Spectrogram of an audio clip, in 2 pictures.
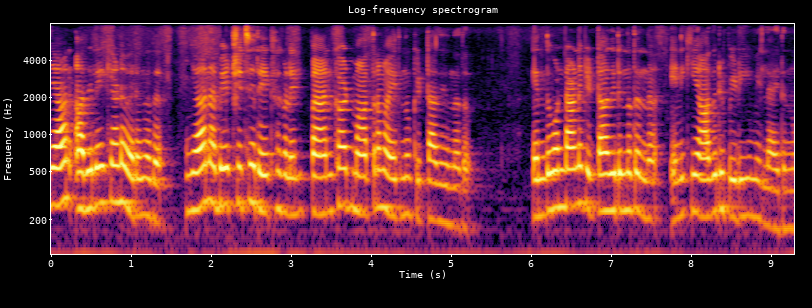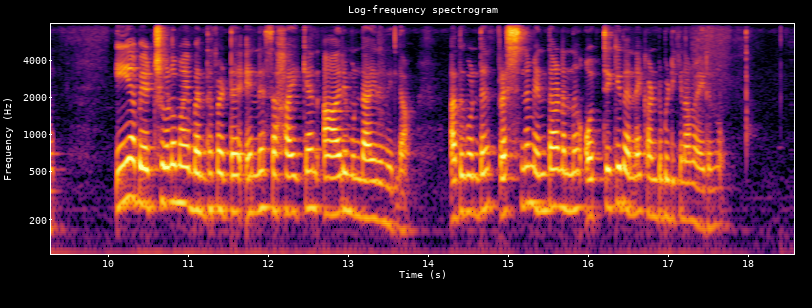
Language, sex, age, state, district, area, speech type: Malayalam, female, 18-30, Kerala, Thiruvananthapuram, rural, read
